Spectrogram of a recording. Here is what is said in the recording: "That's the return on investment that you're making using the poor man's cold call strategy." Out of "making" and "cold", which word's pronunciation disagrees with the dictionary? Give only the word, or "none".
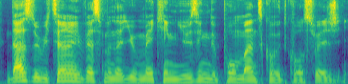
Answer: cold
